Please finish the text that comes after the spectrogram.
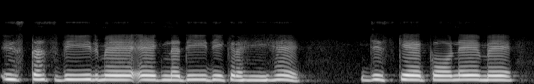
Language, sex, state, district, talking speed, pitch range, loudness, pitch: Hindi, male, Arunachal Pradesh, Lower Dibang Valley, 125 wpm, 200-215 Hz, -13 LUFS, 205 Hz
